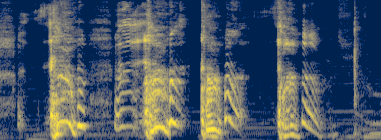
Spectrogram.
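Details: Four harsh, voiced, scratchy coughing bursts in quick succession from a young woman livestreamer who says her throat is in very bad condition and hurts.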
